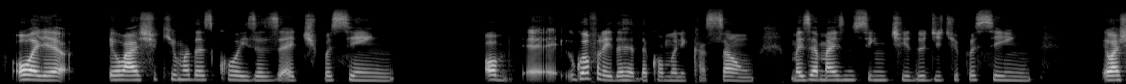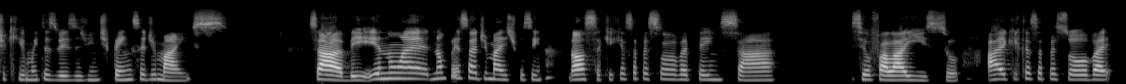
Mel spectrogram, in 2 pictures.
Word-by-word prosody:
Olha, 210 -3 +7 0.4
eu 210 0 0
acho 210 +3 +5
que 230 - -9
uma 220 0 -4
das 215 -1 -4
coisas 195 -3 -7
é, - - -2
tipo 195 0 -6
assim, 185 -3 -4 0.9
ob 220 0 +3 0.2
eh, - - -3
igual 265 -8 +2
eu - - -16
falei 245 -8 -1
da 190 0 -4
da 185 - -8
comunicação, 180 -1 -6 0.3
mas 195 +2 -1
é 210 - +4
mais 205 0 0
no 205 - -12
sentido 200 -1 -6
de, 195 +1 -7
tipo 210 0 -12
assim, 195 -4 -5 0.7
eu - - +4
acho 205 +4 +5
que 220 +1 -9
muitas 215 +1 -9
vezes 200 0 -6
a 195 - -13
gente 210 +1 -9
pensa 225 +2 -3
demais, 195 -1 0 0.8
sabe? 205 - +9 0.2
E 255 - +3
não 270 +1 +1
é 260 -2 +4
não 270 +2 -3
pensar 290 0 -1
demais, 240 -4 -1
tipo 225 - -10
assim: 220 0 -5 0.3
"Nossa, 230 0 +4
que 230 +1 -12
que 255 - -14
essa 260 +2 -8
pessoa 245 -3 -5
vai 225 0 -5
pensar 215 -3 -2 0.8
se 245 -1 -4
eu 220 - -4
falar 205 -2 +6
isso? 190 -3 -7 0.3
Ai 235 +3 +2
que 245 - -12
que 270 - -9
essa 265 0 -8
pessoa 235 -3 -3
vai" 220 -1 +2
210 Hz, 160 wpm, -23 LUFS, 195-230 Hz, 0.9 s, sabe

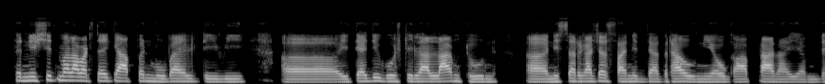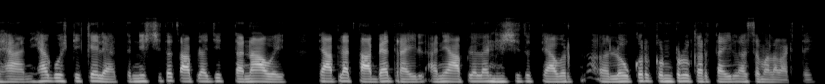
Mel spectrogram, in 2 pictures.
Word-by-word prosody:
तर 180 - 0
निश्चित 180 +3 +1
मला 185 -1 +5
वाटतंय, 165 -1 +2
की 160 - +1
आपण 150 0 +2
मोबाईल, 140 0 +1
टीव्ही, 130 0 -2 0.4
अ, 125 - -4 0.5
इत्यादी 145 +5 0
गोष्टीला 140 0 +2
लांब 140 +2 +4
ठेवून 130 0 -1 0.3
अ, 125 -1 +3
निसर्गाच्या 140 +2 +1
सानिध्यात 135 -1 -1
राहून 130 -1 +2
योगा, 125 0 0
प्राणायाम, 120 -1 0
ध्यान 125 -1 -2
ह्या 150 +1 +3
गोष्टी 150 0 -2
केल्या, 140 -6 +1
तर 125 +3 -13
निश्चितच 150 +4 -3
आपलं 140 +1 -3
जे 150 - -3 0.2
तणाव 130 0 +4
आहे 115 - -3 0.4
ते - - +2
आपल्या 140 +2 +3
ताब्यात 140 +3 +3
राहील 125 +1 -1
आणि 130 +2 -3
आपल्याला 140 +2 -2
निश्चितच 135 +2 -4
त्यावर 130 0 +1 0.3
अ, 130 -2 -2
लवकर 135 +4 0
कंट्रोल 145 +1 0
करता 130 -1 -2
येईल, 130 +2 -4
असं 125 0 -4
मला 115 -1 -4
वाटतंय. 110 0 -10
135 Hz, 165 wpm, -24 LUFS, 125-145 Hz, 0.5 s, मला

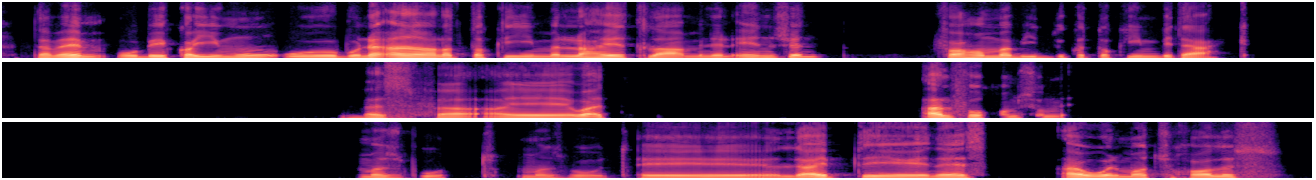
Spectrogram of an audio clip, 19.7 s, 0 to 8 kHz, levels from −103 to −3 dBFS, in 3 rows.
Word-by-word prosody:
تمام، 165 - +3
وبيقيموه 135 - +1
وبناءً 145 +7 +3
على 160 - +3
التقييم 145 -1 -4
اللي 130 +1 +1
هيطلع 135 -4 +2
من 130 +4 -4
الEngine 190 +7 -2 0.6
فهُم 150 +4 +2
بيدوا 135 -3 -7
لك 145 - -15
التقييم 130 -2 -7
بتاعك. 115 - -3 2.0
بس 115 -5 -6
فوقت 115 +2 0 1.6
1500. 145 - +1 3.0
مضبوط، 115 -4 -7 0.3
مضبوط، 110 -2 -11
آآ، 110 +1 -1
لاعبت 115 +6 +3 0.3
ناس 145 +5 +1 0.4
أول 150 +1 +5
ماتش 145 +2 -3
خالص 140 +5 -1
135 Hz, 75 wpm, -24 LUFS, 115-150 Hz, 3.0 s, أول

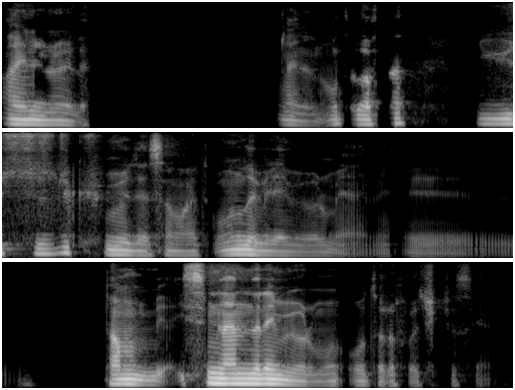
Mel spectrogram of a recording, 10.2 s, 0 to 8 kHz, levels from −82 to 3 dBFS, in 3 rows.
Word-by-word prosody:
Aynen 105 -3 -2
öyle. 90 -5 -11 1.3
Aynen 85 -5 -15
o 105 +2 -14
tarafta 105 +3 -8 0.5
yüzsüzlük 115 +2 -7
mü 95 -3 -4
desem 85 +1 -7
artık 85 0 -18
onu 100 +3 -2
da 100 -2 -1
bilemiyorum 80 -3 -14
yani, 65 0 -26
eee, 65 -2 -26 0.9
tam 110 -3 +2
isimlendiremiyorum 115 -7 +5
o 85 - -14
o 90 -1 -15
tarafı - - -18
açıkçası - - -18
yani. - - -37
95 Hz, 125 wpm, -21 LUFS, 85-110 Hz, 1.3 s, isimlendiremiyorum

